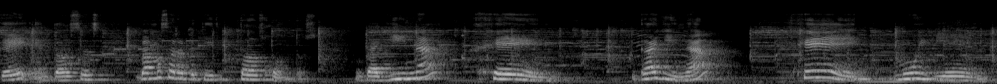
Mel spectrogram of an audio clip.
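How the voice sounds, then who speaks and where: A young woman teaches small children in a slow, patient sing-song, speaking. Her voice sits fairly high, and the home recording sounds roomy. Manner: repeats each word slowly and asks the children to say it back; warm and encouraging. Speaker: preschool English teacher.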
